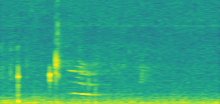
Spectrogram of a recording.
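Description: Near silence: a low steady hum, with a faint click and a faint, short falling tone within the first second.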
